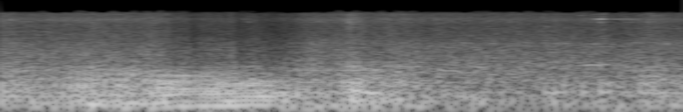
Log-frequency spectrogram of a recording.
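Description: Steady rumble of a moving vehicle, with no sharp events.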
